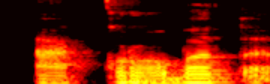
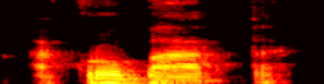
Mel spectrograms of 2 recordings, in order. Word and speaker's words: acrobata: Acróbata, não, acrobata.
